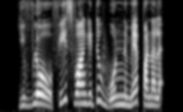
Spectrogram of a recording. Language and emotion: Tamil, angry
